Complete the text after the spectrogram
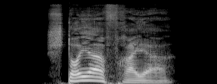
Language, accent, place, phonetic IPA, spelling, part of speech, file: German, Germany, Berlin, [ˈʃtɔɪ̯ɐˌfʁaɪ̯ɐ], steuerfreier, adjective, De-steuerfreier.ogg
- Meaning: inflection of steuerfrei: 1. strong/mixed nominative masculine singular 2. strong genitive/dative feminine singular 3. strong genitive plural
